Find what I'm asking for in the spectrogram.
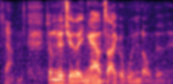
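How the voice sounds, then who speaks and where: Audible room echo surrounds a man's very deep, low voice, dark and mellow in tone. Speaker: film director. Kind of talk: interview.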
